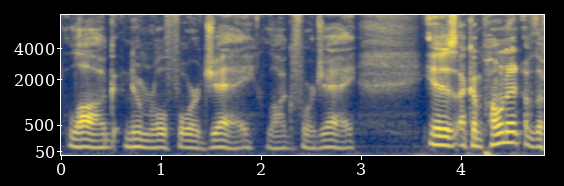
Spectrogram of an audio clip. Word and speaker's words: Log4j: get a little technical log forge sometimes pronounced literally as it's spelled log numeral 4j log4j is a component of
